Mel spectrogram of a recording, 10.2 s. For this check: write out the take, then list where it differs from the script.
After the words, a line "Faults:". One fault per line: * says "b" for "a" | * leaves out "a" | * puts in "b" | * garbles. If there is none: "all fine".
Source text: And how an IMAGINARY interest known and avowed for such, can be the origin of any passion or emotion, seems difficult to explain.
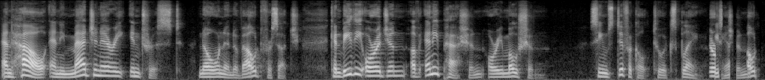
And how an IMAGINARY interest known and avowed for such, can be the origin of any passion or emotion, seems difficult to explain. [garbled]
Faults:
* garbles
